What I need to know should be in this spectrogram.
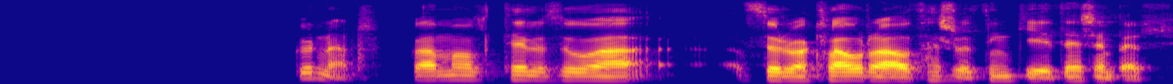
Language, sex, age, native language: Icelandic, male, 30-39, Icelandic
